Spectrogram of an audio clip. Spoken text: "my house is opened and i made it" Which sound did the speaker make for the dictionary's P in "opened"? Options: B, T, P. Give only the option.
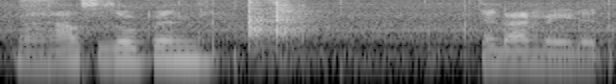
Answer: P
